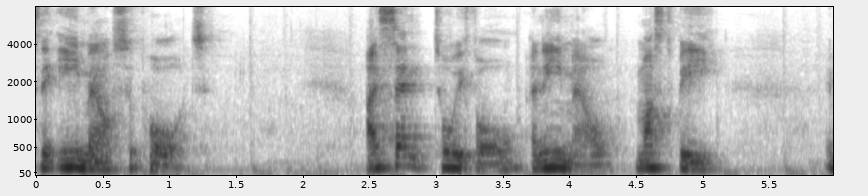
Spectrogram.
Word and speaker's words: Teufel: as well i've heard people call it a turf or tiffany or something like that but really it's pronounced toyful in german toyful and yo my friend are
